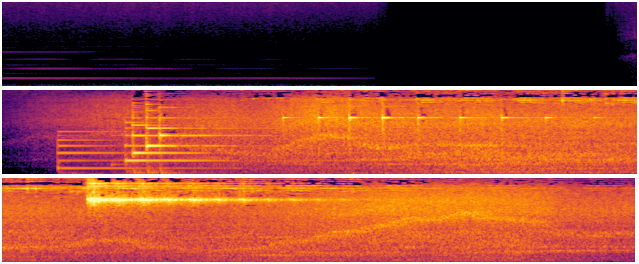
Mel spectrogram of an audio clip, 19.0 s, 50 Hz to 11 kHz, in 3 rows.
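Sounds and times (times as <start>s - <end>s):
soft swelling texture: 6.9s - 19.0s
bright bell-like chime: 7.9s - 16.3s
high chime tinkles: 8.4s - 16.4s.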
